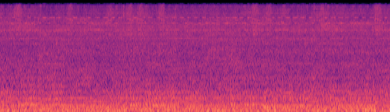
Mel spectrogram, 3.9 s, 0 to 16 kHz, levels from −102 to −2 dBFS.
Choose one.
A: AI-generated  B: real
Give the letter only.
A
